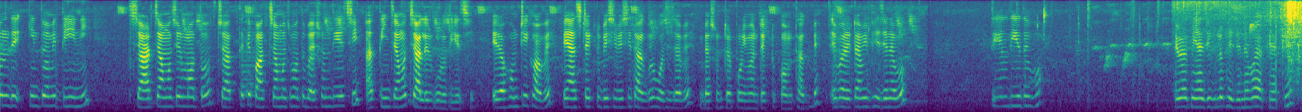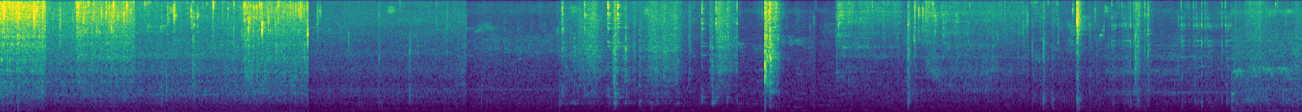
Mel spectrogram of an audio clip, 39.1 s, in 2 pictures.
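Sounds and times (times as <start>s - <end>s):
food sizzling in hot oil: 17.6s - 26.6s, 27.9s - 30.6s, 32.1s - 35.7s.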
